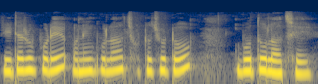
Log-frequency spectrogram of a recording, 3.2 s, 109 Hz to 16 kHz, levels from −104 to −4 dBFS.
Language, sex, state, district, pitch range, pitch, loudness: Bengali, female, West Bengal, Alipurduar, 235-255 Hz, 240 Hz, -13 LUFS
